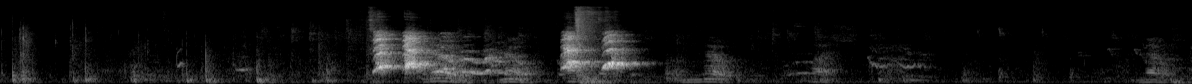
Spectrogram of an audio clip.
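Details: Six-week-old Cavalier King Charles Spaniel puppies in a pen getting dewormed and toenails trimmed. Soft whimpers build into two loud bursts of harsh yelping squeals a couple of seconds apart, with a person talking quietly throughout.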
